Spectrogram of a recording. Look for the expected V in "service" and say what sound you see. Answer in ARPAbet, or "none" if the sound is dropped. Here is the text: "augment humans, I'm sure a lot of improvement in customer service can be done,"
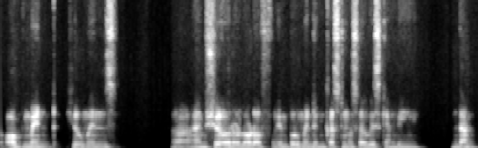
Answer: V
